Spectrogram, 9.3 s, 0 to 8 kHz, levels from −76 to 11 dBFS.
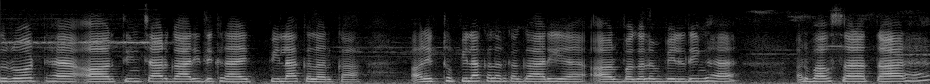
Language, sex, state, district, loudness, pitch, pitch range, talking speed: Maithili, female, Bihar, Supaul, -20 LUFS, 250 Hz, 245-265 Hz, 195 wpm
